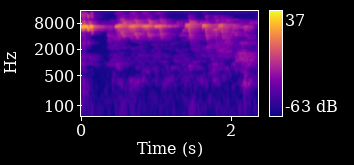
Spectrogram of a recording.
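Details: Two-week-old blue-crowned hanging parrot chick used as a lure, giving a shrill opening note followed by several short, high, wavering squeaks in quick succession.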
